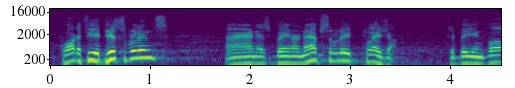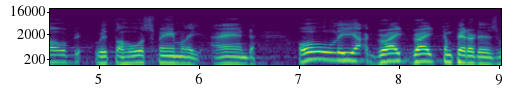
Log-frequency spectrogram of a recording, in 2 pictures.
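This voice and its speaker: An older Australian man commentating live over an arena PA, with folksy showmanship and drawn-out phrasing. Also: mid-range voice. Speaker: campdraft commentator and announcer. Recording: echoing arena PA, long reverb.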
